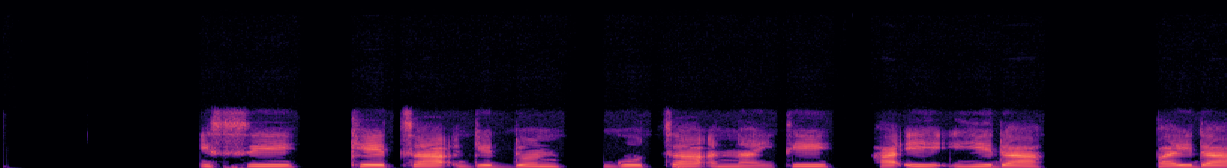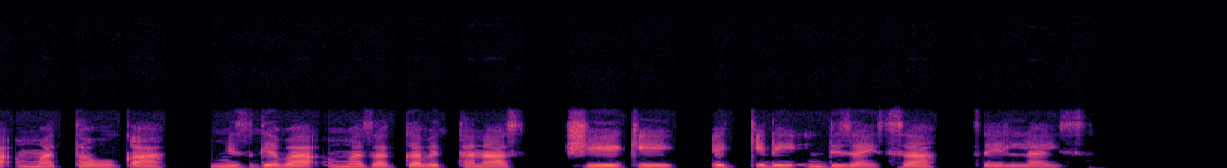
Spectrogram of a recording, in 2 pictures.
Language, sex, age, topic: Gamo, female, 25-35, government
